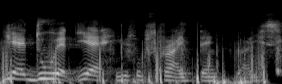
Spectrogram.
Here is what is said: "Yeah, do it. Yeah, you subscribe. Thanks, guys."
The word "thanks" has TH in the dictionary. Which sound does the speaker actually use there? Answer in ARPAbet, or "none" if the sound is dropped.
T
